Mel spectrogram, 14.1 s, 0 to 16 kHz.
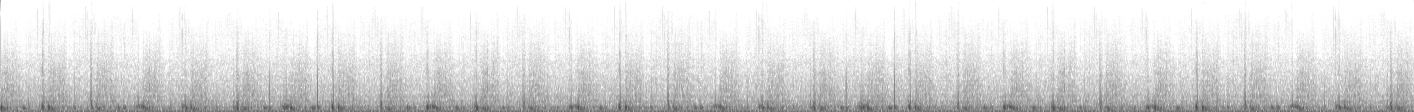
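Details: Womb-sound baby sleep aid: regular soft low heartbeat thumps, about 125 a minute, over steady rushing white-noise hiss; womb-style heartbeat.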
